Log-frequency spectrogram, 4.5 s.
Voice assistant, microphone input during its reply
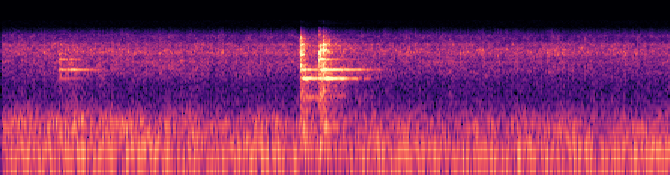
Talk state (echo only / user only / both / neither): neither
